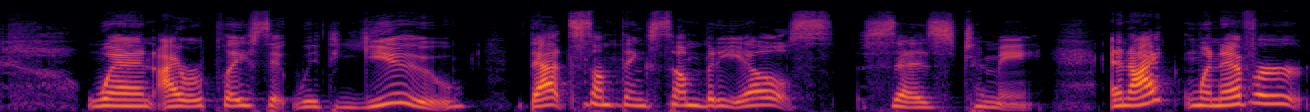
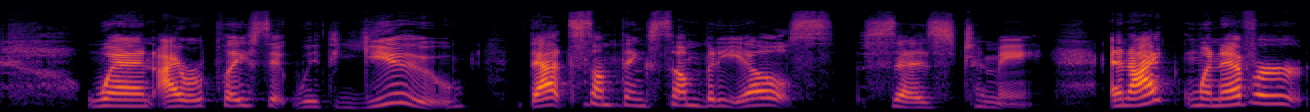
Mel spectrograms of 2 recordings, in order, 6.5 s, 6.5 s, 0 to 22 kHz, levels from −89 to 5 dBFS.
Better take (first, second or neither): first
